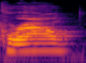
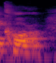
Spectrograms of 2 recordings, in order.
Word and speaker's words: Corral: talking about matt corll matt corral think is how they say it but i say coral matt coral if he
